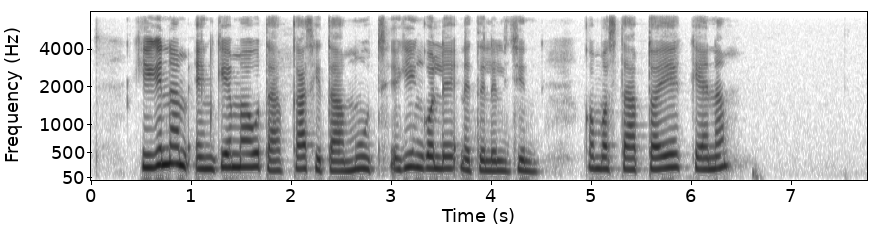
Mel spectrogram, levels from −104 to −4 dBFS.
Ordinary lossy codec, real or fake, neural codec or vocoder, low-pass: none; real; none; 7.2 kHz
